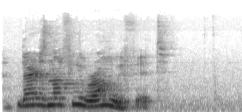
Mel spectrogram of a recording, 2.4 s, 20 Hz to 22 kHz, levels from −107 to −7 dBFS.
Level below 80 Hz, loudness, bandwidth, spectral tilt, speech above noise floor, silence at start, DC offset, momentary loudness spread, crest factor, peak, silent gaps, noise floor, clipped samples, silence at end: -66 dBFS; -29 LUFS; 9.8 kHz; -8.5 dB/octave; 35 dB; 0.05 s; under 0.1%; 15 LU; 16 dB; -14 dBFS; none; -63 dBFS; under 0.1%; 0.8 s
